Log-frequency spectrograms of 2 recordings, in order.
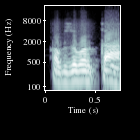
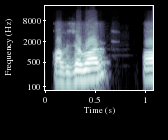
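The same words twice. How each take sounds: First: "কা" drawn out with a long open a; wrong long vowel demo. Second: "ক" short and heavy, no long a; correct short vowel demo. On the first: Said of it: "তাহলে তার পড়া ভুল". ("কা" উচ্চারণ, টানা আ-কার দিয়ে ভুল) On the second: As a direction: cut "ক" short, full and thick. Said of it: "পড়তে হবে কফ জবর ক". ("ক" ছোট করে, মোটা উচ্চারণে) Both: Shown as a demonstration.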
